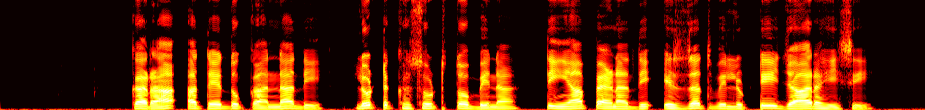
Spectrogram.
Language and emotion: Punjabi, neutral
